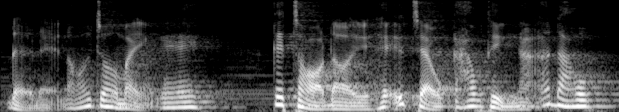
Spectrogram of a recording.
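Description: A man's voice: mid-range voice, very animated, measured pace, mellow, echoey room, in a large hall, faint music behind. A man voicing a poor, grieving old village mother who pleads with her son through tears. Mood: tearful pleading. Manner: tearful, pleading lament.

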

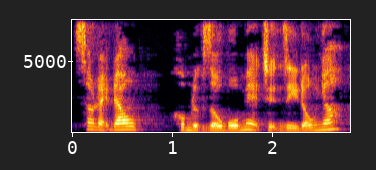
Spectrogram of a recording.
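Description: A woman's voice: lowish voice, moderate pace, dark tone, close to an everyday voice. A woman voicing a worried middle-aged mother on the phone, asking pressing, anxious questions.

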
